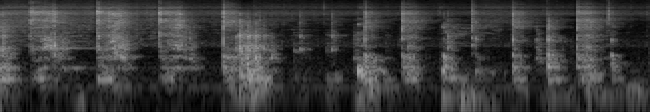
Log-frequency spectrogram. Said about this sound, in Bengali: সেটা দিয়ে দিলাম। ভালো করে নেড়ে নিচ্ছি।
